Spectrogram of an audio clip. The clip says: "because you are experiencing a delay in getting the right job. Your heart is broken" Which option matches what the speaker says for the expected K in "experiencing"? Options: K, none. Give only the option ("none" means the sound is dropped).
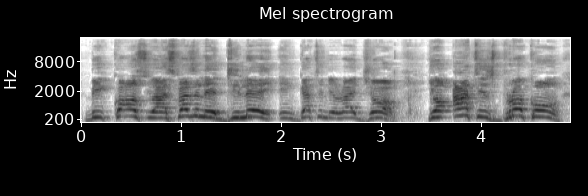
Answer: none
